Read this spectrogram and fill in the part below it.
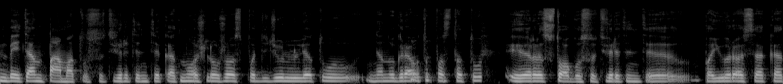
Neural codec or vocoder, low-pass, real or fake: none; 14.4 kHz; real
